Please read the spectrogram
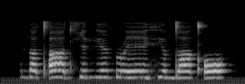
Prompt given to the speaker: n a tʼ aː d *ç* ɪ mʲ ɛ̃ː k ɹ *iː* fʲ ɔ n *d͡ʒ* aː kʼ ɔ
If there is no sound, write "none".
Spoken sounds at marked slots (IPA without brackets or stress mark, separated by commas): ç, eː, d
